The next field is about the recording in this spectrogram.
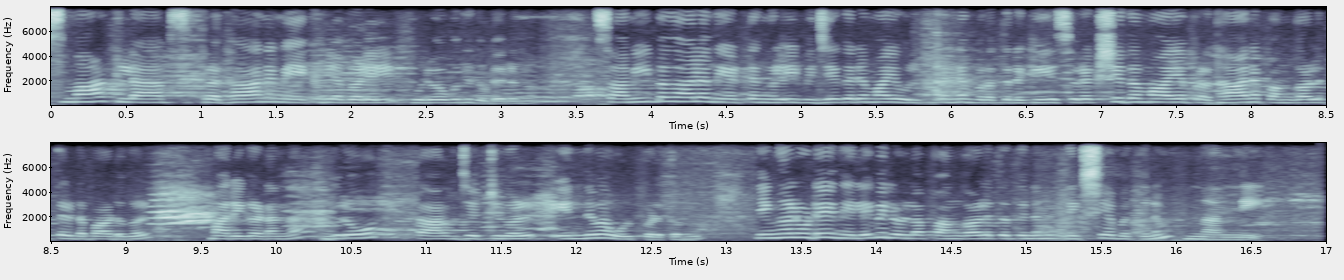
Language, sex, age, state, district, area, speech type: Malayalam, female, 30-45, Kerala, Kollam, rural, read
